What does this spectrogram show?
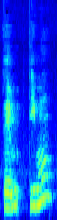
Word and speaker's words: Temu: Se escribe Temu, pero dicen que se pronuncia Temu.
